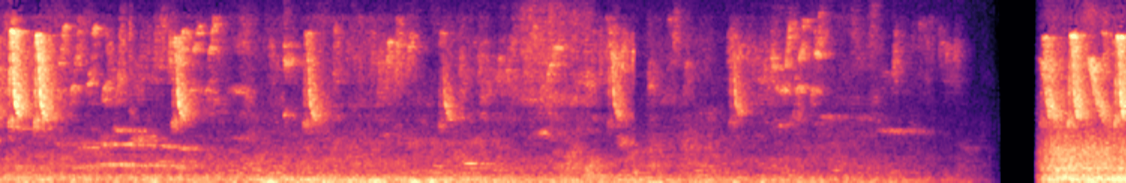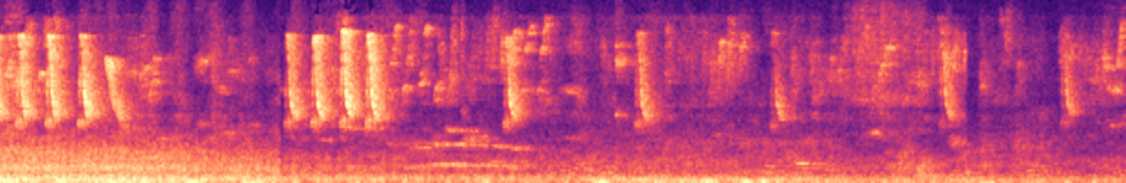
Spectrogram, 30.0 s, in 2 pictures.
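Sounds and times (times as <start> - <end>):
faint room hum: 13.9 - 30.0.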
